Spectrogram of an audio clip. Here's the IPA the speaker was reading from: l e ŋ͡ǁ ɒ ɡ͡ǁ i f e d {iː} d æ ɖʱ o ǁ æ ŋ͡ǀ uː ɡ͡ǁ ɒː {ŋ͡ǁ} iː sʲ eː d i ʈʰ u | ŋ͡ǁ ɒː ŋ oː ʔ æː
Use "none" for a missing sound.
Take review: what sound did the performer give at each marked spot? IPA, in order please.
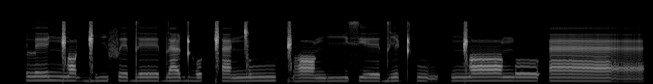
eː, ŋ

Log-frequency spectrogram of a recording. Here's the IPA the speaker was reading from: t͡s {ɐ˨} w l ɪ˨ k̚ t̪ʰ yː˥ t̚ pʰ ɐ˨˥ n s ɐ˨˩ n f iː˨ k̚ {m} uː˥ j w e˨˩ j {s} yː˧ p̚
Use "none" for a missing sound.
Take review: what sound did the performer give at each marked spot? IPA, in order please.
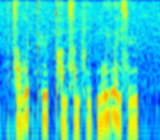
ɐ˨˥, m, s

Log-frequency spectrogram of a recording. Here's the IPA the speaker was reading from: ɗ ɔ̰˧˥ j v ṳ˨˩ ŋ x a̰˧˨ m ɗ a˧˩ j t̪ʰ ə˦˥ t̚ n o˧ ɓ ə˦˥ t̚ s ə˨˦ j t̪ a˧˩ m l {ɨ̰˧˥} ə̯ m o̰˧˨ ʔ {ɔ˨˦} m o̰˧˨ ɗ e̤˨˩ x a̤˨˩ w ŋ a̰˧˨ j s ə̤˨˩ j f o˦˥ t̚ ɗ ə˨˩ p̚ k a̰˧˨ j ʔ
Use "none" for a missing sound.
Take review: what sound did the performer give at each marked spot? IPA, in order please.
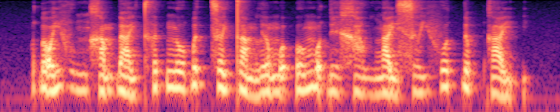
ɨ̰˧˨, o˨˦

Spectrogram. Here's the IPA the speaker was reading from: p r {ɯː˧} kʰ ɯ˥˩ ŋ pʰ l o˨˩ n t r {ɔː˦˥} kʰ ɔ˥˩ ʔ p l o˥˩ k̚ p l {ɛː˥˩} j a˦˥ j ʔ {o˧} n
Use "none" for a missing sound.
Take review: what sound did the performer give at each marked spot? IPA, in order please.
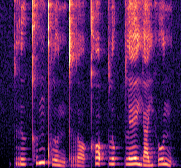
ɯː˧, ɔː˩˦, ɛː˥˩, o˥˩

